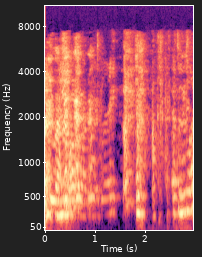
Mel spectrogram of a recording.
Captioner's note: all chuckling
